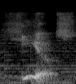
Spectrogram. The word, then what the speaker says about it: Chios: And I found this island that said Chios.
